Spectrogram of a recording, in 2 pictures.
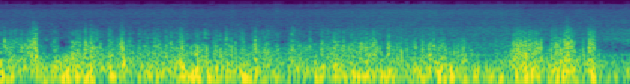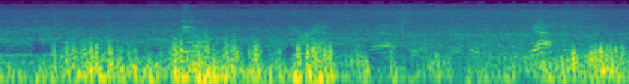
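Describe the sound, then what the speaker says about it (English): Strong wind buffets an outdoor microphone, a loud, continuous low rumble with gusty surges throughout, while a person talks intermittently underneath. "It's freaking windy."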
